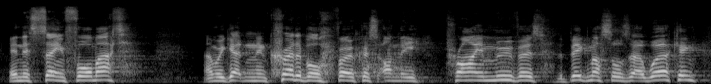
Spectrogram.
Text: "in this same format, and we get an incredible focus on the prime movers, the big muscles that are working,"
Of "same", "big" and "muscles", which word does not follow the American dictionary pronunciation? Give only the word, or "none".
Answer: none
